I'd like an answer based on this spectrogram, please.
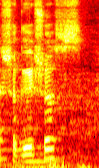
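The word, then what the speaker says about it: sagacious: है ठीक है सतीश इसका उच्चारण होता है सगेशियस बुद्धिमान या समझदार को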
